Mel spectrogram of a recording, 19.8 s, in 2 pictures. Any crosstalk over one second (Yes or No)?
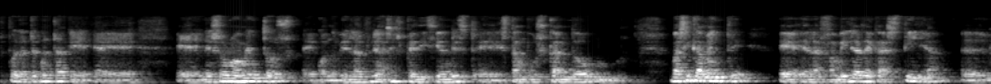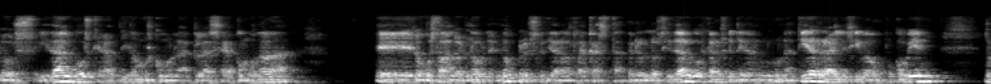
No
